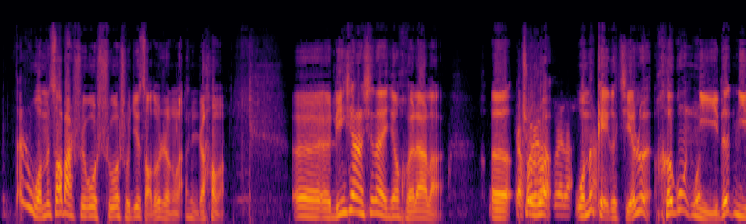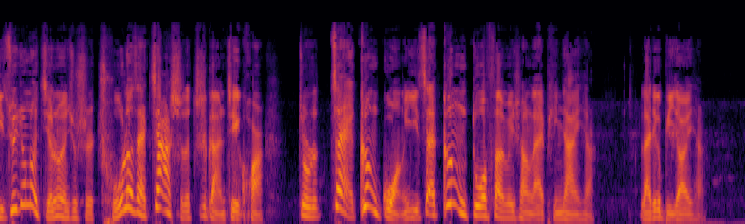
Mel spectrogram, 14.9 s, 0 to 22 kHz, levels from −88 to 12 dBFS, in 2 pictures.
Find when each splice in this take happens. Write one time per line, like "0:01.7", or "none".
none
